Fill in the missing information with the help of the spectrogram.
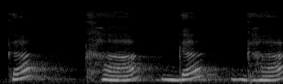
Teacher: ಮೊದಲನೆದಕ್ಕೆ ಹೆಚ್ಚು ಉಸಿರಿನ ಅವಶ್ಯಕತೆ ಇರುವುದಿಲ್ಲ ಎರಡನೆದಕ್ಕೆ ಮತ್ತೆ ನಾಲ್ಕನೆದಕ್ಕೆ ಹೆಚ್ಚು ಉಸಿರಿನ ಅವಶ್ಯಕತೆ ಇರುತ್ತೆ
